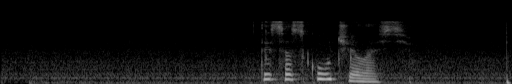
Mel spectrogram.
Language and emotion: Russian, sad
